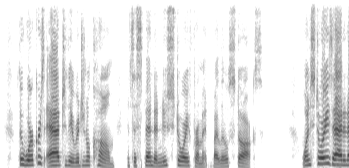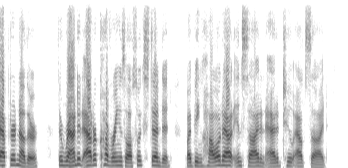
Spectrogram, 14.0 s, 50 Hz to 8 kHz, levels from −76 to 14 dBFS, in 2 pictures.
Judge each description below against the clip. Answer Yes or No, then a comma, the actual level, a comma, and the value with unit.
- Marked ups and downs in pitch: No, average, 3.8 semitones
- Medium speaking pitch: No, high, 195 Hz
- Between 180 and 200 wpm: No, average, 170 wpm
